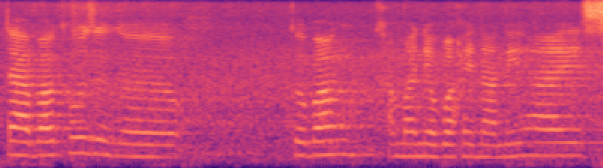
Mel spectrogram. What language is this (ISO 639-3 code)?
brx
